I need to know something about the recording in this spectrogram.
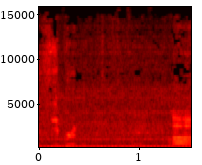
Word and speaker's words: Hebron: We had to talk to somebody from here to learn how to actually say it properly, which is kind of crazy, Hebron.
